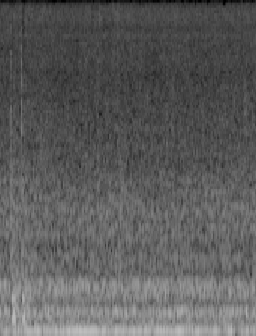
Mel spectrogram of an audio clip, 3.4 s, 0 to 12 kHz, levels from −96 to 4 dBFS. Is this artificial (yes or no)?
no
